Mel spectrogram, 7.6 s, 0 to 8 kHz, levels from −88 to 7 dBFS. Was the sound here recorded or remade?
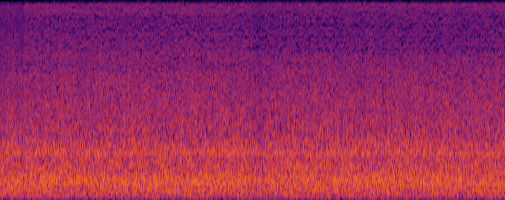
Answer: remade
